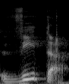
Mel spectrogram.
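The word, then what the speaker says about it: βήτα: academic pronunciation says Alpha Beta Gamma Delta Epsilon modern is alpha v Tehama felt the epsilon so this is vita looks like a bee but has a V sound so it's vita the next here is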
